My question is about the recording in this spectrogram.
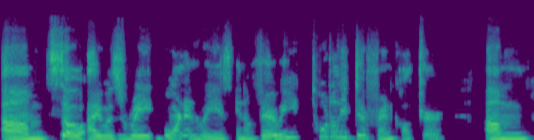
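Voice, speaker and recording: A woman's voice: medium pitch, takes it slowly, rough recording. Woman, candid patient voice on a panel, plain-spoken. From Nepal. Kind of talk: personal account on a panel.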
